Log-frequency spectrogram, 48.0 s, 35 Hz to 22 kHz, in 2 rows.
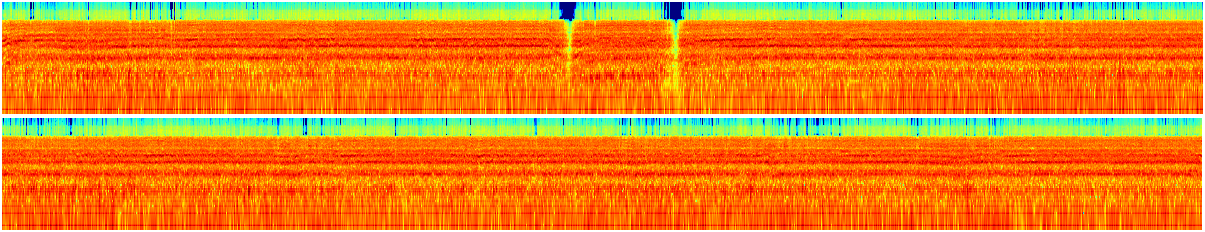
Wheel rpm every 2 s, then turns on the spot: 190, 220, 230, 230, 220, 160, 150, 190, 230, 230, 230, 230, 230, 230, 230, 230, 230, 230, 230, 240, 230, 230, 230, 240.
none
